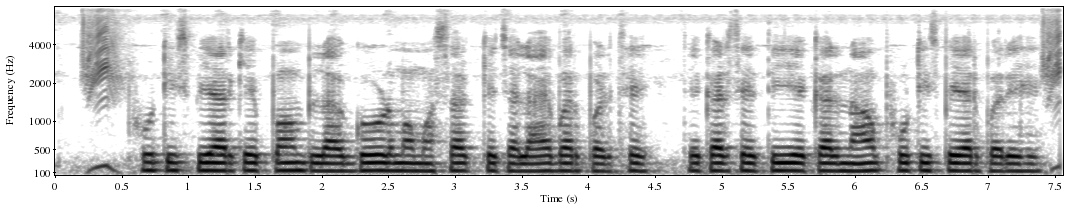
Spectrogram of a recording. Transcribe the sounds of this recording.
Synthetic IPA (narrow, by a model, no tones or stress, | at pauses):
pʰuʈispijəɾkepə̃mpləɡoːɽmeməsəkːet͡ʃəlaːebəɾpəɾt̪ʰe | t̪eːkəɾset̪iekəɾnaːpʰuʈispejəɾpəɾeɦe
